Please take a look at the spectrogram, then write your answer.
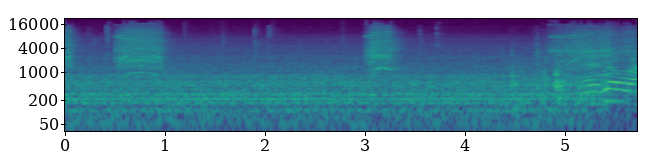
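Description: A power tool whirs in three short bursts, driving Torx screws into a carbon flash front splitter on a C8 Corvette Z06 or E-Ray, with quieter workshop background between the runs.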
